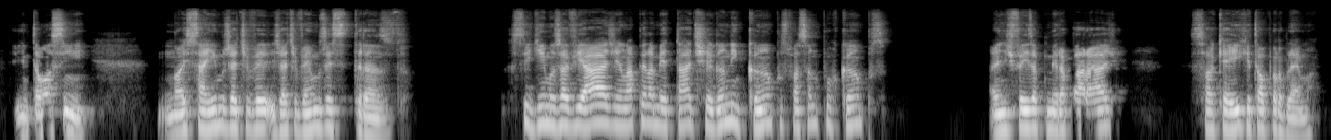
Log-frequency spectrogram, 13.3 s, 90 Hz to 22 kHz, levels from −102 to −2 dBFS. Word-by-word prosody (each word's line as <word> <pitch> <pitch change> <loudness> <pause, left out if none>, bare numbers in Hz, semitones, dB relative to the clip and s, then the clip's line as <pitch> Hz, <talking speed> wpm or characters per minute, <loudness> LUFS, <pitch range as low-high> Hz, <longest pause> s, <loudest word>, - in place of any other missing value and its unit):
Então, 115 +2 -2
assim, 255 - +1 0.7
nós 140 - 0
saímos 145 +2 +2
já 150 0 +4
tive 145 0 +2
já 130 - +1
tivemos 135 +2 -1
esse 150 0 -1
trânsito. 110 -6 -2 1.0
Seguimos 165 -1 -3
a 165 - +5
viagem, 165 +1 +4
lá 155 0 0
pela 175 +1 -3
metade, 155 +1 -2
chegando 160 +4 +1
em 165 -5 -3
Campos, 150 +2 -1
passando 150 +3 -5
por 160 -3 -12
Campos 165 +3 -6 1.0
a - - -5
gente 130 +1 +3
fez 145 0 +5
a - - +3
primeira 140 -2 -1
paragem, 145 +2 0 0.7
só 140 -1 -4
que 140 +1 0
aí 140 +2 +4
que 150 - -3
está 145 -1 0
o - - -2
problema 110 -6 -3
150 Hz, 160 wpm, -24 LUFS, 135-160 Hz, 1.0 s, a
